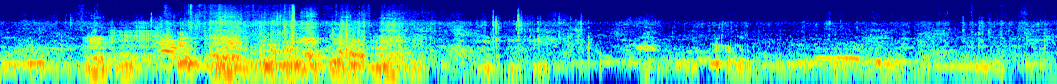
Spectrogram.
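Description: Lions and Cape buffalo in a fight: growls and bellows, loudest and densest between about one and four seconds in, then fewer, quieter calls over the low rumble of the running herd.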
